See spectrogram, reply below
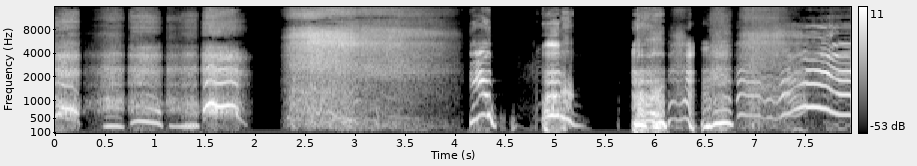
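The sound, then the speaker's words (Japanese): A long, airy inhale like a deep sniff of the smell of athletic spike shoes lasts about two seconds, framed by short breathy gasps and moaning vocal sounds before and after. “スパイクの香り、嗅がせてもらってもよろしいですか？”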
